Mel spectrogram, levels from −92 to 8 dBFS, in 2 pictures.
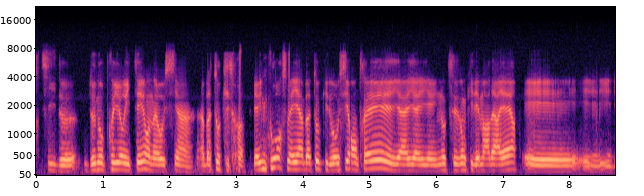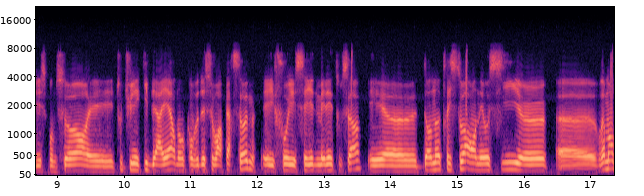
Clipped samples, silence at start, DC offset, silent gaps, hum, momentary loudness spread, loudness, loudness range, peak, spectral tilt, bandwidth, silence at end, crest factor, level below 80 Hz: under 0.1%; 0.1 s; under 0.1%; none; none; 6 LU; -13 LUFS; 2 LU; 0 dBFS; -4.5 dB/octave; 8.2 kHz; 0 s; 12 dB; -60 dBFS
